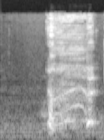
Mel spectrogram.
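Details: One short voiced cough or throat-clearing burst from an adult who says they are losing their voice.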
